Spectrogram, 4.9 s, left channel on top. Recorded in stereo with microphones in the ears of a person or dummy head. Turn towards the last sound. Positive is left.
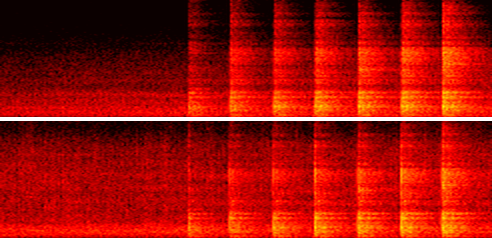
turn(degrees=-70)  # may be behind; listen again after turning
